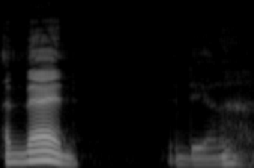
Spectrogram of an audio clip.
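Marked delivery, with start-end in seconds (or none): 1.1-1.6 low, very soft calling of a name; calm. Retold or imitated. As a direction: say it gently, low and hushed.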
